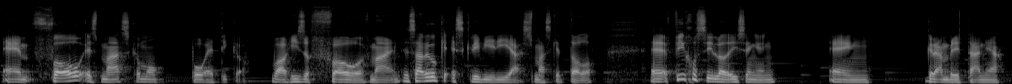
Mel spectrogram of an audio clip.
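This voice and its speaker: A man's voice: lowish voice, measured pace. Bilingual male teacher, faint music. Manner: switches between Spanish and English, reads questions aloud. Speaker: language teacher answering live chat questions. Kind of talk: live stream lesson.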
